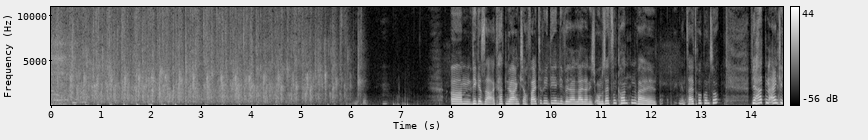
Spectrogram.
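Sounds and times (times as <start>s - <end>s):
crowd applauding for a project group: 0.0s - 6.4s
speech: 8.0s - 14.6s.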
